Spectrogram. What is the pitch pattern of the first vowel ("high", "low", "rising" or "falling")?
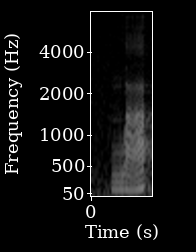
rising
